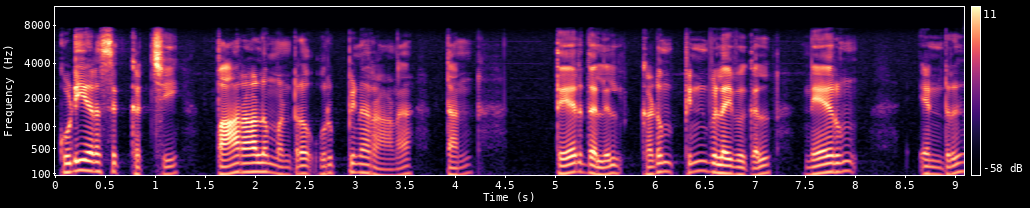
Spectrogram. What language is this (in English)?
Tamil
